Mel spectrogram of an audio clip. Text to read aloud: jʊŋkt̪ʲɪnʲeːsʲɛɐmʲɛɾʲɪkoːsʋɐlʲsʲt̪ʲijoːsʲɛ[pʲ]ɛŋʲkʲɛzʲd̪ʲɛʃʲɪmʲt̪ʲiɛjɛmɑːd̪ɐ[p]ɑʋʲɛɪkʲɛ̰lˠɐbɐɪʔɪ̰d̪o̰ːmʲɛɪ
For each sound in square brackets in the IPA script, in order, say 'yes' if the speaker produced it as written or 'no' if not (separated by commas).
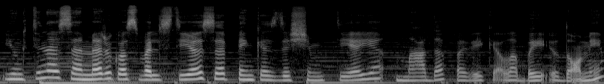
yes, yes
